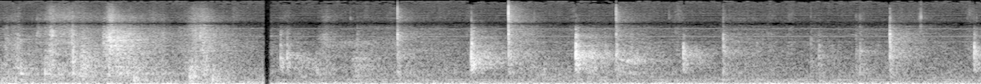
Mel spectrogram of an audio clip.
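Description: Faint, scattered light clicks and taps of hand work on a motocross bike's fuel tank mounting: a bolt, rubber and hand tool being handled against the plastic tank.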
